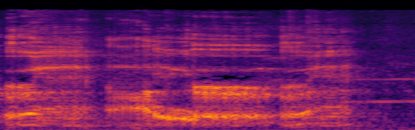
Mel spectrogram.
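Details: Guttural, harmonic roar from a howler monkey in Aruba, two linked swells over about two seconds, the second dipping then rising before fading.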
